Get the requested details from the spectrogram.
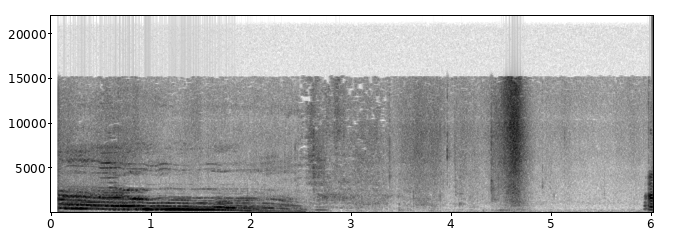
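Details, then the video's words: Pet dog that habitually howls at sirens and the ice cream truck, howling along with a girl imitating its howl: a loud, drawn-out wail sliding steadily downward over two seconds and fading out, followed by quiet. "Doggy Duet"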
